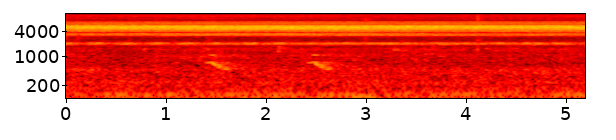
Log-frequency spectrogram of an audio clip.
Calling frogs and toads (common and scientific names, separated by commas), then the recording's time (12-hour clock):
Physalaemus cuvieri
2:00am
